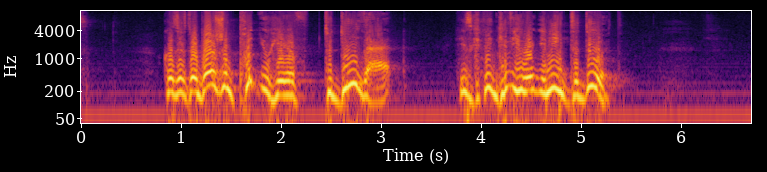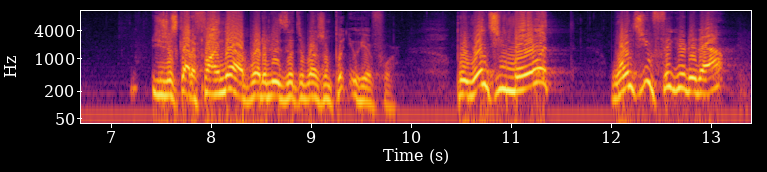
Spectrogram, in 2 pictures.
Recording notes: Shiur recorded in Yeshivas Ohr Reuven, Monsey, NY.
